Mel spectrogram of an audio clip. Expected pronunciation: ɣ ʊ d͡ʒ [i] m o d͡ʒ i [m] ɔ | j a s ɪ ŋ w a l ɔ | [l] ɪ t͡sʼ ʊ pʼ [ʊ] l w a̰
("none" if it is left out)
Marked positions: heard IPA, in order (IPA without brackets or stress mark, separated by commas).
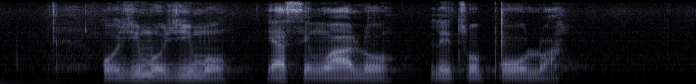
i, m, l, ʊː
